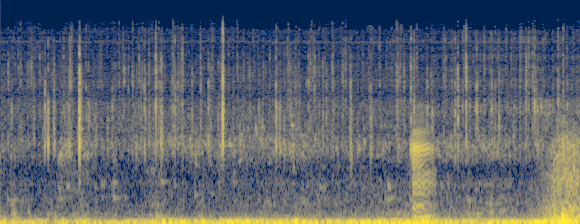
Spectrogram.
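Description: Water noise around a snorkeler's submerged camera: a steady low rumble of moving water with scattered faint clicks and crackles, and a short louder burst about three seconds in.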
